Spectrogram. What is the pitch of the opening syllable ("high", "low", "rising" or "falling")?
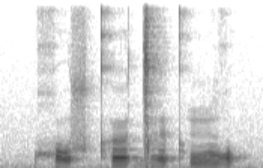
low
